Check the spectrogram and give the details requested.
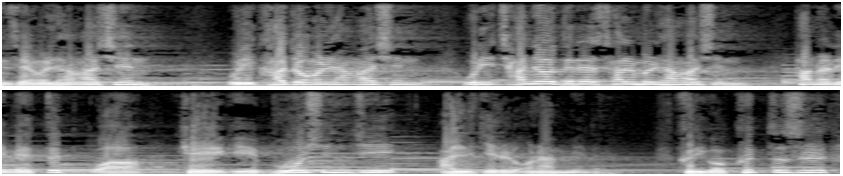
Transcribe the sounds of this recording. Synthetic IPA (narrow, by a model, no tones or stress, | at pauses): ns̬ʰe̞ŋɯɭçjaŋɦaɕʰin | uɾikad͡ʑʌŋɯɭçjaŋɦaɕʰin | uɾit͡ɕaɲʌdɯɾe̞sʰaɭmɯɭçjaŋɦaɕʰin | hanaɲime̞t͈ɯt̚k͈wakeɦeɡemuʌɕʰind͡ʑia̰ɭɡiɾɯɭʌ̰na̰mɲida | kɯɾiɡokɯt͈ɯs̬ʰɯɭ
